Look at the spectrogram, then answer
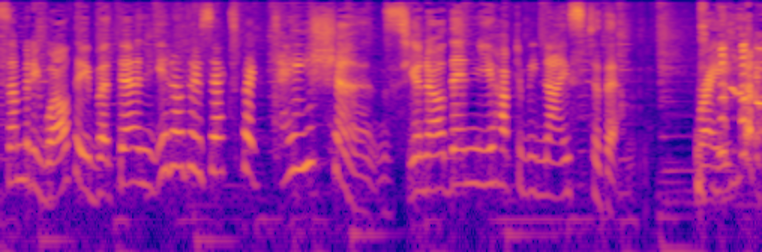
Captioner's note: laughter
